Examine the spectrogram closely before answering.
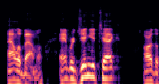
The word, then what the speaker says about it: Alabama: USC Georgia Alabama Alabama it's not three still Alaba not an extra syllable in there Alabama and Virginia Tech are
